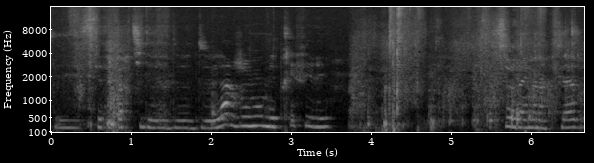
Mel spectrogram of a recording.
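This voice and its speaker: A young woman chatting excitedly as she unboxes a craft kit at home, often stumbling and repeating words. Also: fairly high pitch, slow pace, noisy background. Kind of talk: casual unboxing chat. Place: home with a washing machine running.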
